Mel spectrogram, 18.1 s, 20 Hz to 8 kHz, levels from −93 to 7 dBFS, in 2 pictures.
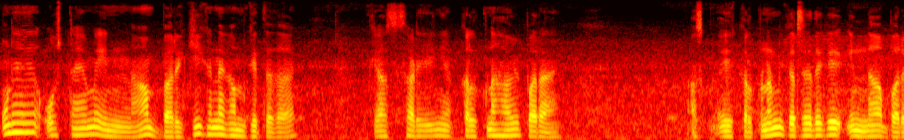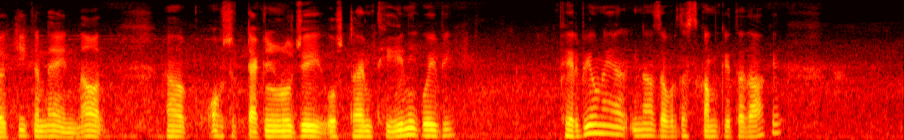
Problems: low volume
